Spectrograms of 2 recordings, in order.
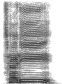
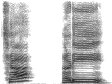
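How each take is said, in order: First: छड़ी joined as one word, final ee held; syllables blended. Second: छड़ी broken into छ, pause, long ड़ी; split into syllables. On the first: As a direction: blend छड़ी without a gap, long ending. (छड़ी को मिलाकर, ई खींचकर) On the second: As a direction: sound out छड़ी slowly in two separate parts. (छड़ी को तोड़कर, धीरे-धीरे) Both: Shown as a demonstration. Teacher sounds out, then blends.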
